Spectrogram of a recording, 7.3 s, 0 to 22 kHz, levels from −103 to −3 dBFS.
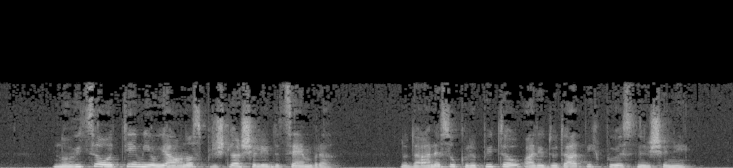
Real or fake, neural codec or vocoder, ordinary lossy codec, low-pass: fake; vocoder, 48 kHz, 128 mel bands, Vocos; MP3, 48 kbps; 19.8 kHz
